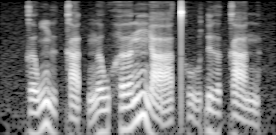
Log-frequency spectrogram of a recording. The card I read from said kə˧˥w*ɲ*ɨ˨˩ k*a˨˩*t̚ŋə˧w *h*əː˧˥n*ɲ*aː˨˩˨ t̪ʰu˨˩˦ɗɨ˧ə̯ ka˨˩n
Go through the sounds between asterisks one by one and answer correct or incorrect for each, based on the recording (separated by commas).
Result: incorrect, correct, correct, correct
